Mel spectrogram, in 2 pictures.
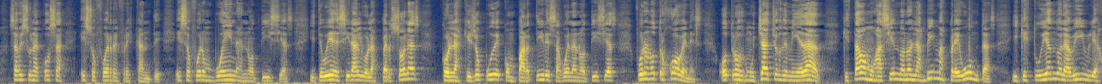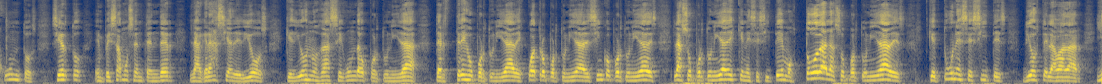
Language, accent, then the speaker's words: Spanish; Córdoba, Argentina; Nosotros vivíamos en Argentina, yo vengo desde Argentina, desde Córdoba, Argentina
